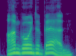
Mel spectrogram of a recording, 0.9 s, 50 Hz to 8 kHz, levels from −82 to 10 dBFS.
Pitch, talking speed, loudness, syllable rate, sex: 145 Hz, 255 wpm, -17 LUFS, 5.2 syllables/s, male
